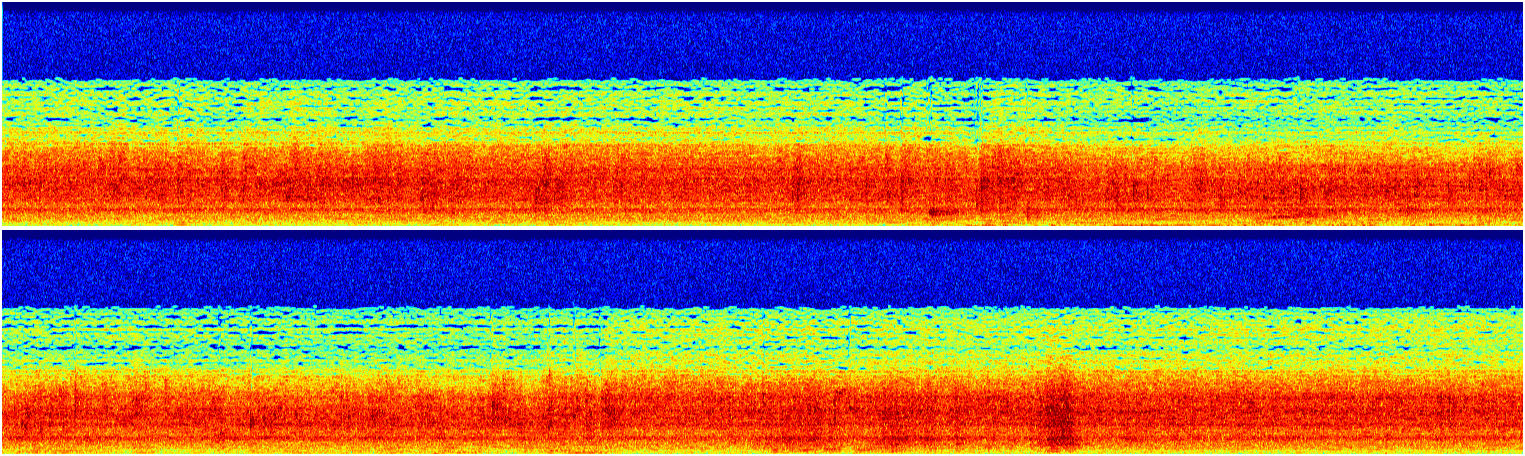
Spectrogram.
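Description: Water running from a faucet into a stainless-steel sink as hands are washed under the stream, steady throughout, with a few brief louder moments.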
